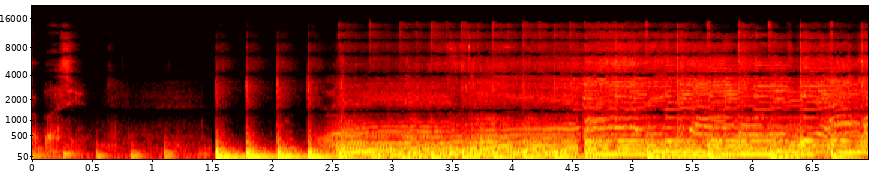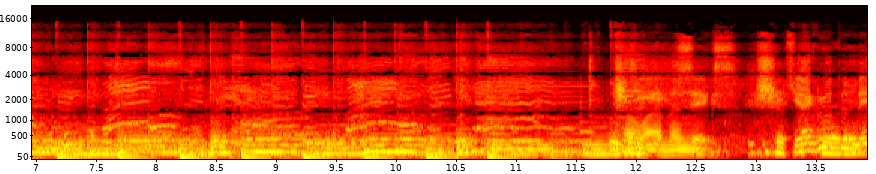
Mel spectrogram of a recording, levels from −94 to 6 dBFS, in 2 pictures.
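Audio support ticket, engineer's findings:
Channel delay (comb filtering), whole clip: hollow, phasey colouring with fixed notches, the first around 1.5 kHz and more evenly spaced above it. One side is running under half a millisecond late before the mono sum, so shared content cancels. Check channel alignment upstream.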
